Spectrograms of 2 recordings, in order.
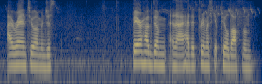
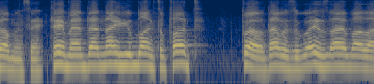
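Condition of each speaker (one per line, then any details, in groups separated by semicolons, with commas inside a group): No condition
ALS; wheelchair user; over one year since diagnosis, rapid progression; voice sounds ill, voice loss expected, voice banked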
